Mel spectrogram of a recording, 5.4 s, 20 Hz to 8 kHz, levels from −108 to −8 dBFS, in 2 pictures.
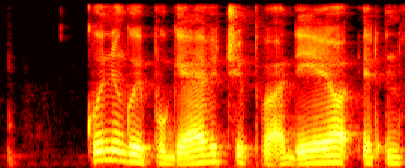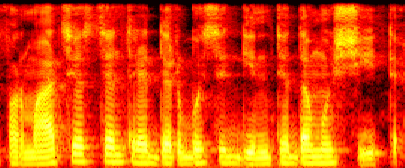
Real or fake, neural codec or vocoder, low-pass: real; none; 7.2 kHz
